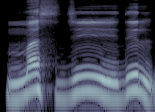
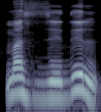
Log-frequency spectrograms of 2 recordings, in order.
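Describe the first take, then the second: First: মসজিদিল stretched out very slowly, every syllable held; very slow recitation. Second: Said in the usual way. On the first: Shown as a demonstration. Teacher to students, reciting the word slowly for practice. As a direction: draw মসজিদিল out carefully. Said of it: "মিম সিন যাওয়ার মাস". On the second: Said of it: "দাল লাম জো দিল".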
